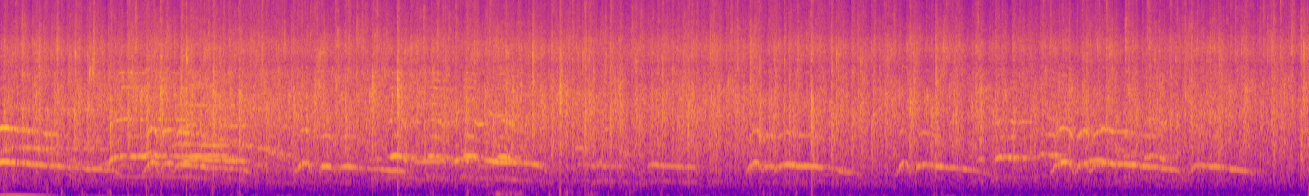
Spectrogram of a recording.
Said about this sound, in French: Et j'aimerais qu'on termine avec un applaudissement nourri pour Jésus, un applaudissement nourri.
